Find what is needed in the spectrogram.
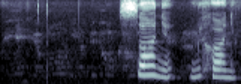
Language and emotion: Russian, sad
